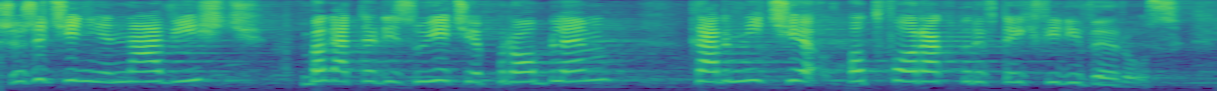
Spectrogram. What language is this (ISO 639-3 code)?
pol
